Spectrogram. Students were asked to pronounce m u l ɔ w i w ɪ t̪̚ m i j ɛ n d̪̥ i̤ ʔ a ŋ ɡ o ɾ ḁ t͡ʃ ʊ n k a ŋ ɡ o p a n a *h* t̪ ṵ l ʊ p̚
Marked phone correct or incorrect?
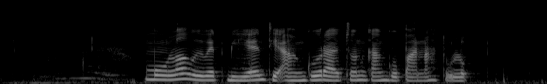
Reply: correct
